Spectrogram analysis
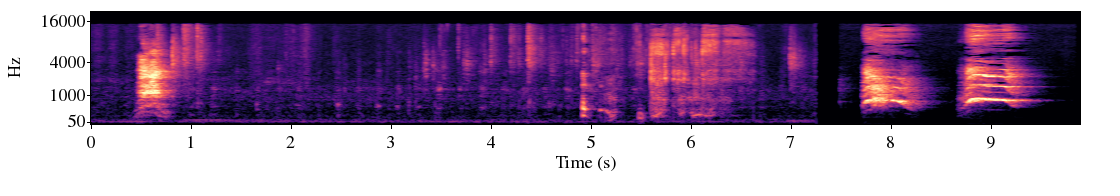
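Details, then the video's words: Young dog from a puppy barking compilation: one sharp bark early, scattered soft noises and faint voices, then two high, whiny yipping barks close together at the end. "Puppies Barking - A Cute Dogs Barking Videos Compilation"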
